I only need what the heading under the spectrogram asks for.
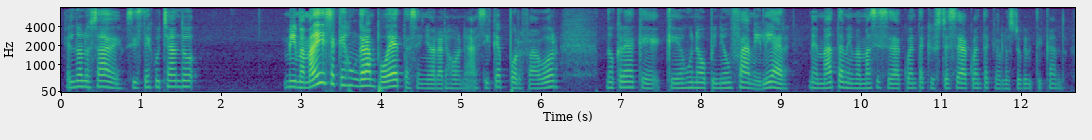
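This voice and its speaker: A woman's voice: on the low side, steady tone, normal speed, darkish tone. A woman with a Mexican accent chatting casually on a livestream, joking with her viewers and laughing often.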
